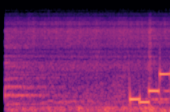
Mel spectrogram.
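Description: Electronic news-intro sting: faint steady tones over a low murmur, then about three-quarters of the way in a louder quick run of clean beeping tones that step down, up, and up again to a high held note.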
